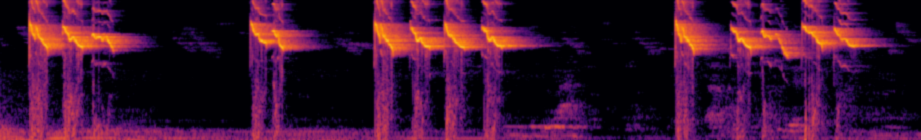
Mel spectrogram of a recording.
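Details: Orange-headed thrush training song for young birds. Very high, sharp, falling whistled notes come in quick bursts of two to four, with pauses of one to two seconds between bursts. A faint low hum lies underneath.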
